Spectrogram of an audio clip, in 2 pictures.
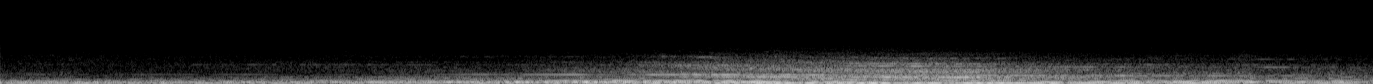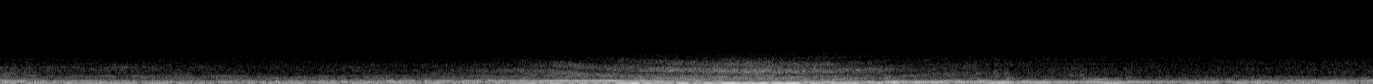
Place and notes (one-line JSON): {"title": "Cartago, CA, USA - Highway 395 Ambient Traffic through Cattle Guard", "date": "2014-08-15 11:00:00", "description": "Metabolic Studio Sonic Division Archives:\nAmbient Highway 395 traffic sounds as heard through cattle guard grate next to roadway. Recorded on H4N with shure VP64 microphone inside cattle guard piping structure", "latitude": "36.38", "longitude": "-118.02", "altitude": "1129", "timezone": "America/Los_Angeles"}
